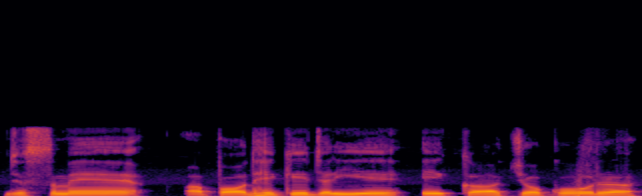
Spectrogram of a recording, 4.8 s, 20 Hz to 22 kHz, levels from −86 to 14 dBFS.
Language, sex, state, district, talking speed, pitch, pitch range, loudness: Hindi, male, Madhya Pradesh, Bhopal, 100 wpm, 120 Hz, 115-120 Hz, -15 LUFS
